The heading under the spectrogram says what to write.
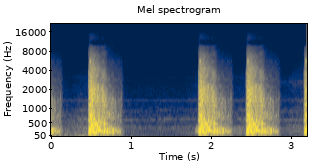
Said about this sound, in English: It's the pistol from Doom. That is correct.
